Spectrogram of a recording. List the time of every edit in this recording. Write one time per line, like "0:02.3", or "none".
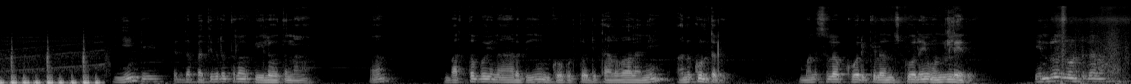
0:01.0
